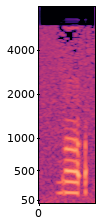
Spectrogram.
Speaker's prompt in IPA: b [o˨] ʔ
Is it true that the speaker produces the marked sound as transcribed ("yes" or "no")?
yes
